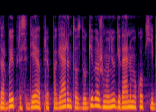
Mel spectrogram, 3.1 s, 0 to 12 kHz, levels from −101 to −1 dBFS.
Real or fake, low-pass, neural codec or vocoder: real; 7.2 kHz; none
